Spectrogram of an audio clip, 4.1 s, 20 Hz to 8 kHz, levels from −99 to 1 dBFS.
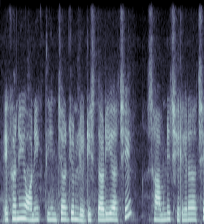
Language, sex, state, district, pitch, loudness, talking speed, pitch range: Bengali, female, Chhattisgarh, Raipur, 205 Hz, -16 LUFS, 160 wpm, 195-220 Hz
